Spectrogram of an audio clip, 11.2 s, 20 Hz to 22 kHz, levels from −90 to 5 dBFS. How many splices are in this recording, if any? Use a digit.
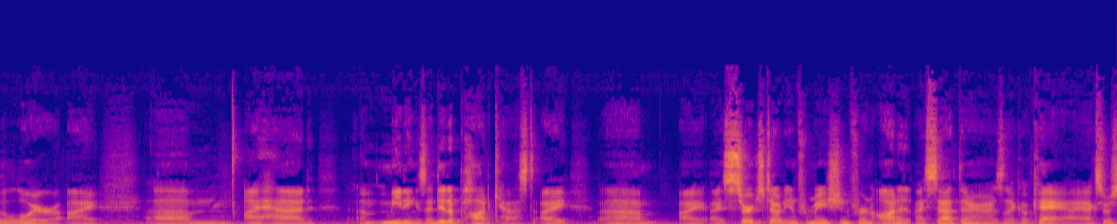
1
